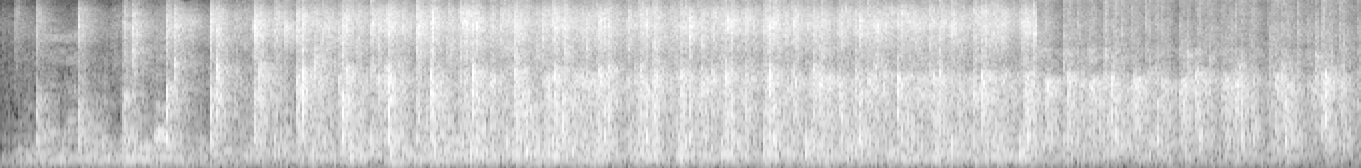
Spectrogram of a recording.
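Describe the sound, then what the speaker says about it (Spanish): Scattered hand claps build quickly into full audience applause, steady and fairly close, with a voice talking over it near the end. "Aplauso"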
